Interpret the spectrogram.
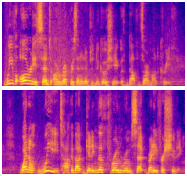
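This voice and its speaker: A man playing an earnest, eager team-leading secret agent with a brisk, easily flustered manner in a comedy audio drama. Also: high voice, animated, darkish tone, husky. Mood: flustered, upbeat.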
